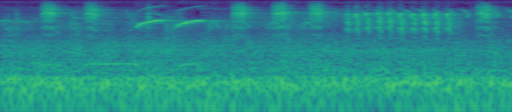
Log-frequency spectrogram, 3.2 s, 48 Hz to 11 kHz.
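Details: Sedge warbler song from RSPB Fowlmere, early morning, July 2013, blue sky: scattered high chattering notes, two clear slurred whistles, then a rapid rhythmic trill of high repeated notes.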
